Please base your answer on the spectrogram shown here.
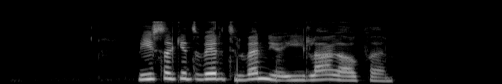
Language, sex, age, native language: Icelandic, female, 40-49, Icelandic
